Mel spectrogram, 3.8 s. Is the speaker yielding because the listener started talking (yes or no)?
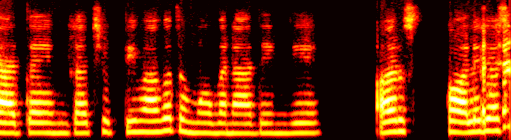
yes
